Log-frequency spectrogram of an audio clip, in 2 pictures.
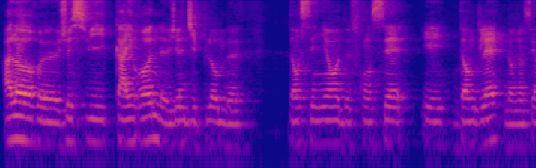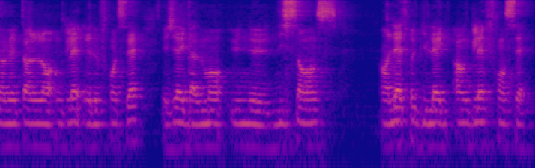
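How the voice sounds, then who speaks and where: A young man gives a slow, patient language lesson in a low, fairly flat voice. He repeats each word so learners can say it back. The recording has a noticeable room echo. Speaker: English and French teacher. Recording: echoey room.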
